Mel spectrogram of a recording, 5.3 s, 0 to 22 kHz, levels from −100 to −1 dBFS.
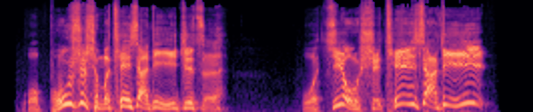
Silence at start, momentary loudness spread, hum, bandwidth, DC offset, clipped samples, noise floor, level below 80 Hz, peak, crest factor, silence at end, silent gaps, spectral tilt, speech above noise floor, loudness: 0.25 s; 15 LU; none; over 20 kHz; under 0.1%; under 0.1%; -74 dBFS; -50 dBFS; -6 dBFS; 14 dB; 0.5 s; none; -2.5 dB/octave; 54 dB; -18 LUFS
